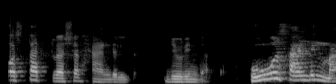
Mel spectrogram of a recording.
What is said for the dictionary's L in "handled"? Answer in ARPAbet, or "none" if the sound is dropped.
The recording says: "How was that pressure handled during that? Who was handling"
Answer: L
